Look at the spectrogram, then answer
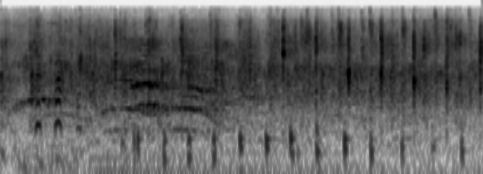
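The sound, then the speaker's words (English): A crowd breaks into steady, dense applause, a broad wash of many hands clapping at even loudness throughout, with a few cheers rising over the clapping. “I'm just saying he's probably worth a little more applause, you know?”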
